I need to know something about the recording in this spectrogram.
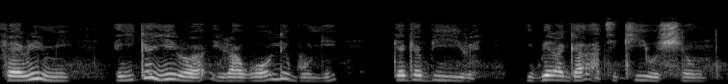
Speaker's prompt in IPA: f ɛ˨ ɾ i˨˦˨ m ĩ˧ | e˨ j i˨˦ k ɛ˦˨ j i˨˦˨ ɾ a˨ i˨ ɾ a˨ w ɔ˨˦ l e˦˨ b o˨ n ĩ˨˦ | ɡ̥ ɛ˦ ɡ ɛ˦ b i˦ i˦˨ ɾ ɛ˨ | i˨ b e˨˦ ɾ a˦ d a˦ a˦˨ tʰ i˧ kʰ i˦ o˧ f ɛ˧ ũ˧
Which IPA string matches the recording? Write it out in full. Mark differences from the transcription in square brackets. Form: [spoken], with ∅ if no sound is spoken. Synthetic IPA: f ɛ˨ ɾ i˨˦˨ m ĩ˧ | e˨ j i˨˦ k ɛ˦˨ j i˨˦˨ ɾ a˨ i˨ ɾ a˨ w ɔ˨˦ l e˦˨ b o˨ n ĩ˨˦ | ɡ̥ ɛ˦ ɡ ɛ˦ b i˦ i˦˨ ɾ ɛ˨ | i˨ [ɡ͡b] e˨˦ ɾ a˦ [ɡ] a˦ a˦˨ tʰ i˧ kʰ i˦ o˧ [ʃ] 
